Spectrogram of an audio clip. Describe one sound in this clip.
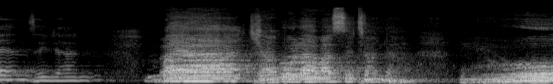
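A man sings with passion into a microphone.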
